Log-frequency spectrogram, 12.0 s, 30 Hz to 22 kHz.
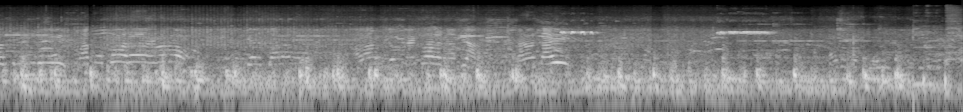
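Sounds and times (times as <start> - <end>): crowd talking: 0.0 - 12.0
vehicle engines running: 0.0 - 12.0
high steady tone: 6.9 - 7.9.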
